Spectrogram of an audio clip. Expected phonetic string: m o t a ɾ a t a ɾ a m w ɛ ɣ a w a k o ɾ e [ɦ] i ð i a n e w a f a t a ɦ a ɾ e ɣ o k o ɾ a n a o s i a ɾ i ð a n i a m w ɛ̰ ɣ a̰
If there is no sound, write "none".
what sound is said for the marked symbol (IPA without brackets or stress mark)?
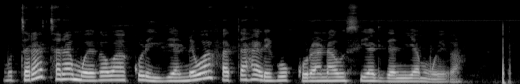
none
